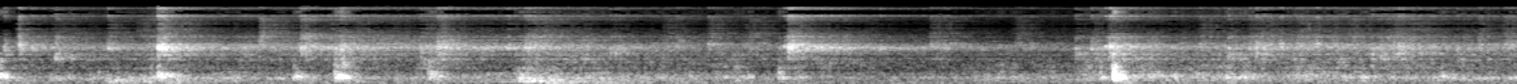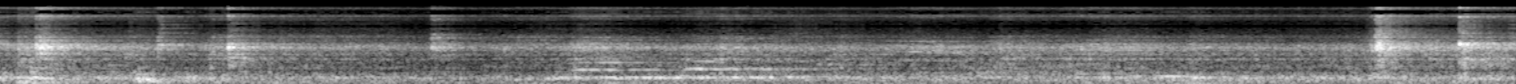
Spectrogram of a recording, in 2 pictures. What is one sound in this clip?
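Skates scrape on ice, echoing in a large rink.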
